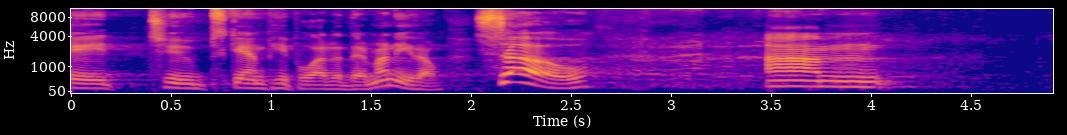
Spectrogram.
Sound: laughter

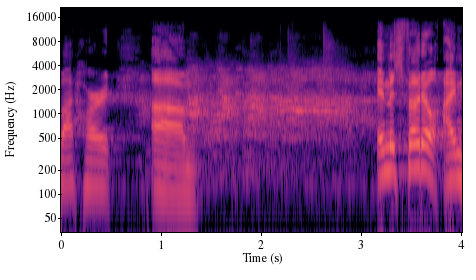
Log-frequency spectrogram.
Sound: laughter

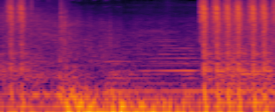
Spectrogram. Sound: boom

